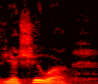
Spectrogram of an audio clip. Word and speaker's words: Yeshua: how Joshua dies and Joshua is another name to pronounce Joshua is Yeshua so basically Moses died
